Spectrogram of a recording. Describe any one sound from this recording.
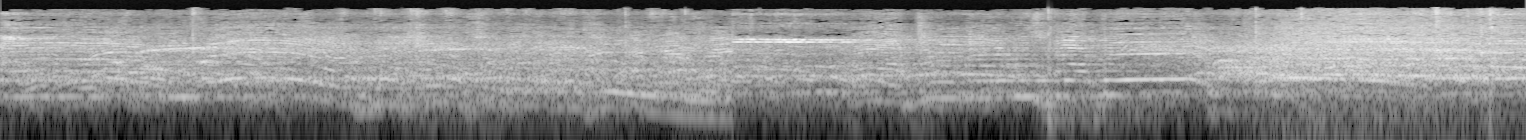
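A large crowd cheers and shouts loudly, growing louder near the end.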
